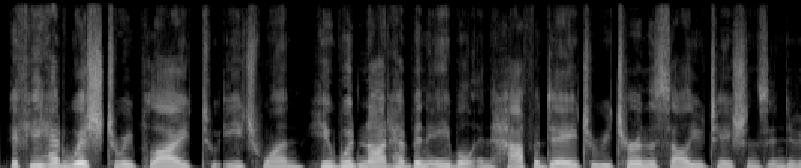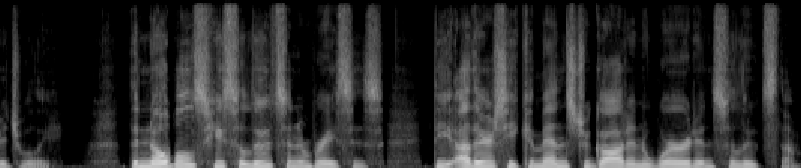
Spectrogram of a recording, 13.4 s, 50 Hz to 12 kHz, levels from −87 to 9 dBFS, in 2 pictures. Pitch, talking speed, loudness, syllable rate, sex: 210 Hz, 190 wpm, -20 LUFS, 5.1 syllables/s, female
